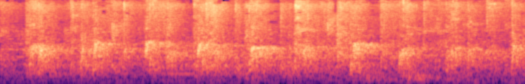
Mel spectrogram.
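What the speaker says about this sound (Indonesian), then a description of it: "tepuk tangan dulu untuk kelompok A" Applause from a classroom of students for group A, a steady dense patter of many hands clapping at close range throughout, with no voices standing out.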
